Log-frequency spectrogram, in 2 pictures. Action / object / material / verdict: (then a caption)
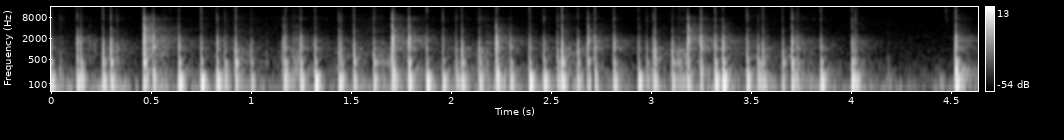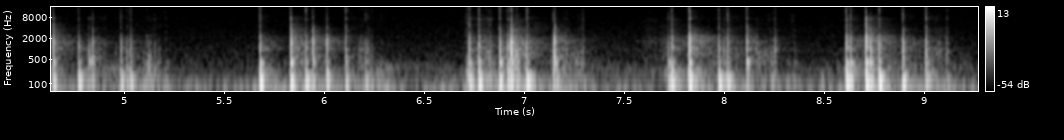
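tap / corrugated cardboard box / cardboard / none. Long painted fingernails scratch and tap along the edge and side of a large, hollow corrugated cardboard shipping box. Quick, dry clicking taps and scratches come in dense bursts separated by brief pauses, with a hollow, low-heavy thump and almost no ring after each hit.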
